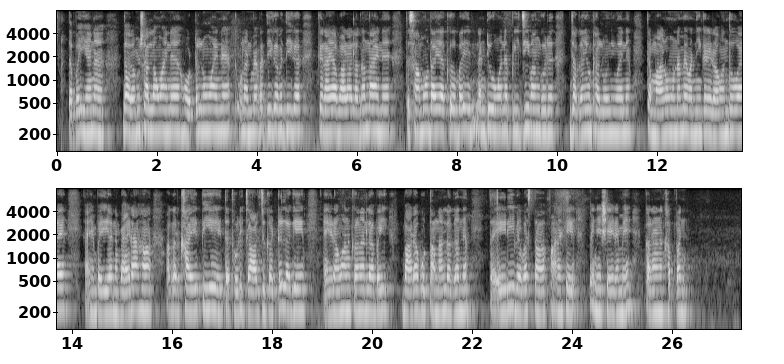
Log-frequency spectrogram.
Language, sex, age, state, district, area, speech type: Sindhi, female, 45-60, Gujarat, Kutch, rural, spontaneous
